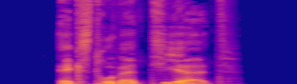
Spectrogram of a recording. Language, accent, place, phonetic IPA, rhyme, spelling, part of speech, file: German, Germany, Berlin, [ˌɛkstʁovɛʁˈtiːɐ̯t], -iːɐ̯t, extrovertiert, adjective, De-extrovertiert.ogg
- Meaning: extroverted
